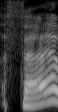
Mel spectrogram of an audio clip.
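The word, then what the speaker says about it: phở: I love Vietnamese food I love fur which is spelled pH H um which is like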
